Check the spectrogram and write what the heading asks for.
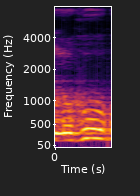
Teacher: ہو میں واو مدہ ہے، اسے ایک الف کے برابر کھینچیں گے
